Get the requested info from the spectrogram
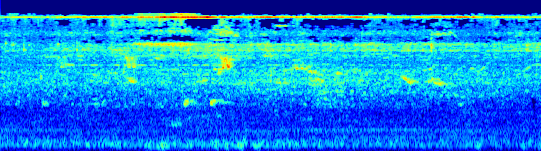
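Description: Scattered short bird chirps, a few a second at times, over a steady low rumble.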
